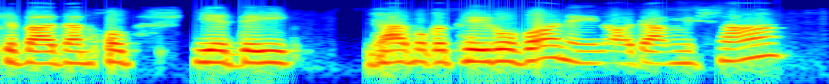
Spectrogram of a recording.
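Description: Speaking at a moderate pace, a woman uses an unremarkable speaking voice at medium pitch. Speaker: literary translator and poet. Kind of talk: radio interview.

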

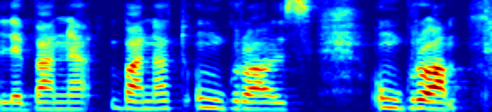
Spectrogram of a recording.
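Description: A woman is speaking. She has a Romanian accent. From Romania, Timisoara. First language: Romanian (speaking French). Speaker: journalist. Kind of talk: radio news report. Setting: studio.

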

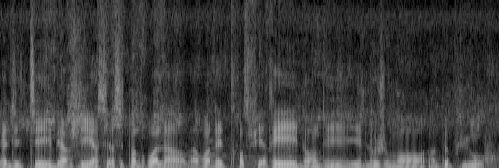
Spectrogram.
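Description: At a moderate pace and medium pitch, a man speaks with lively intonation and vocal fry. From Gabon. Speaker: guide to the hospital's history. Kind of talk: interview.

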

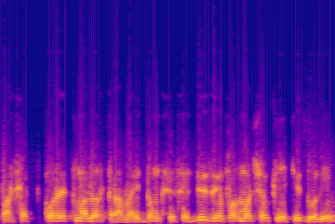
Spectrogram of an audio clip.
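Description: A man with monotone, flat intonation. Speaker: blogger association president. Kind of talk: interview.

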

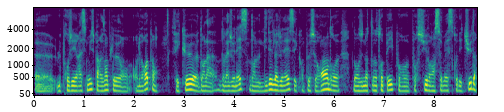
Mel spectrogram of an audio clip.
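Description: Flat and monotone, a man talks at a medium pitch. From DR Congo, Kinshasa. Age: young. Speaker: business consultant. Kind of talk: radio panel discussion. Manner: halting.

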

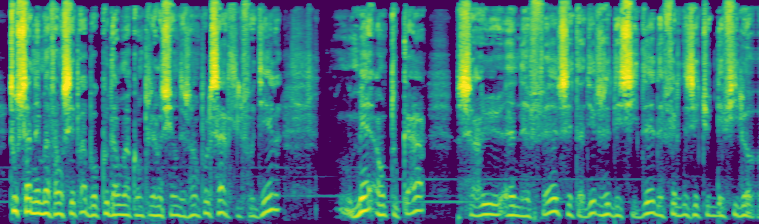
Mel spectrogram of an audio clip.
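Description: Against noticeable background noise, a man with a fairly high voice speaks at a moderate pace with ordinary pitch variation. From Poland, Warsaw. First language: Polish (speaking French). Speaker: historian and philosopher. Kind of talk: interview.

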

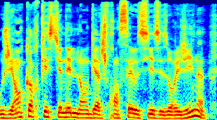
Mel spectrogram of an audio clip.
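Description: On a very clean recording with a silent background, a man with a medium pitch speaks at a fairly quick pace with lively intonation. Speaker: actor and co-author of a stage show. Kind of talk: interview. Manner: halting with repetitions.

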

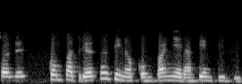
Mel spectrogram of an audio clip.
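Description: With ordinary pitch variation, an ordinary speaking voice goes along at a fairly quick pace. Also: woman. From Colombia. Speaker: journalism student. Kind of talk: radio interview. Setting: phone call.

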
